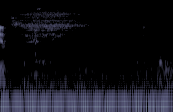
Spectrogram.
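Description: A faint, steady hiss and low hum, then one sharp click right at the end, louder than everything before it.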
